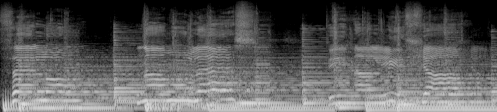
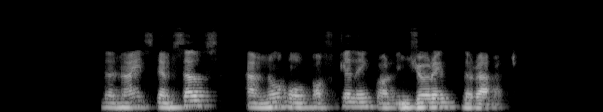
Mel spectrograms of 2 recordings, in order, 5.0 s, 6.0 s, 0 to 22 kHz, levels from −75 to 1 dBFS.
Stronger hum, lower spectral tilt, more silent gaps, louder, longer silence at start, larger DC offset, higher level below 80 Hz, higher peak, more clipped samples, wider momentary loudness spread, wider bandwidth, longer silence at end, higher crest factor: neither; second, -5.5 dB/octave vs -7 dB/octave; second, none vs 2.32-2.43 s; first, -15 LUFS vs -25 LUFS; second, 0 s vs 1 s; neither; first, -24 dBFS vs -56 dBFS; first, -2 dBFS vs -6 dBFS; neither; second, 4 LU vs 9 LU; first, 19.5 kHz vs 8 kHz; second, 0 s vs 1 s; second, 12 dB vs 18 dB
